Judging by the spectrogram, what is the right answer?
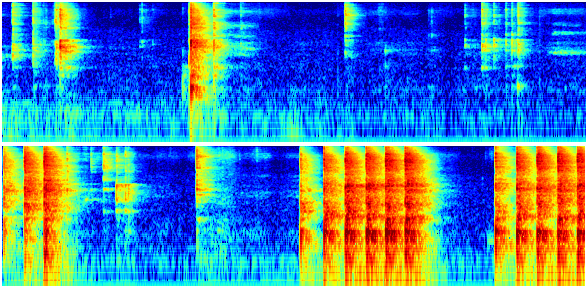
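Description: Screwdriver and pliers tapping the locknut ring of an MC cable connector tight against a steel outlet box, metal clinking on metal. Scattered single taps come first, then quick runs of taps, about five a second, in the second half.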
